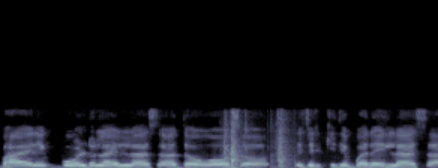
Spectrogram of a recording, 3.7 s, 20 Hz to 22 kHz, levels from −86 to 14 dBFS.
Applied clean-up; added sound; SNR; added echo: none; Door; 13 dB; none.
